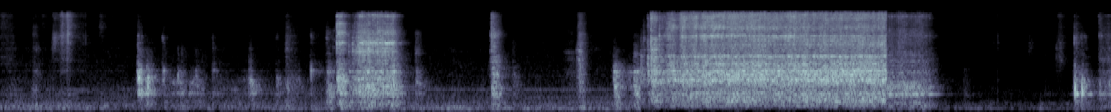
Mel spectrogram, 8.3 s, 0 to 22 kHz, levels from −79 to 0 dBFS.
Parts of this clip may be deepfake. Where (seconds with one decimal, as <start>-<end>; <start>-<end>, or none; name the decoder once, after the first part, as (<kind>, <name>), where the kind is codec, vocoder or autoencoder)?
0.0-2.4 (codec, SNAC); 6.9-8.3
